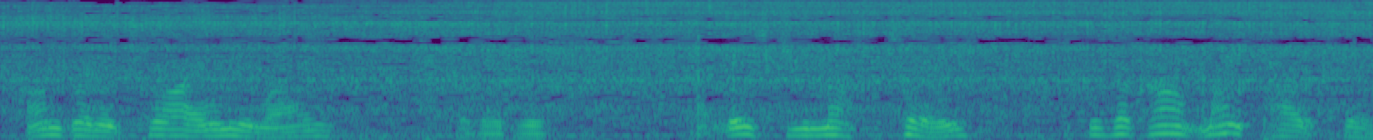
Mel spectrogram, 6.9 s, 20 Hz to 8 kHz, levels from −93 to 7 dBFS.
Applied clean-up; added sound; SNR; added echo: none; Frying (food); 1 dB; reverberation time 1.9 s.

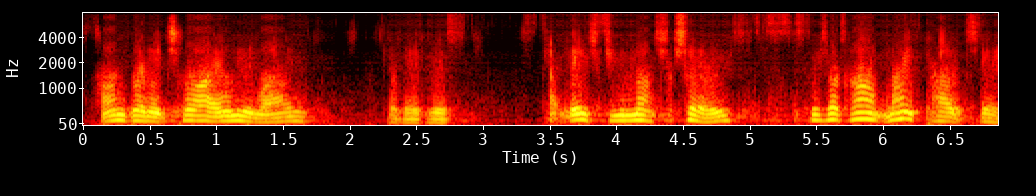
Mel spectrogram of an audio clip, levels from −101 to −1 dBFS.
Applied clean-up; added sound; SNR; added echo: neural separator model SepFormer DNS4.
